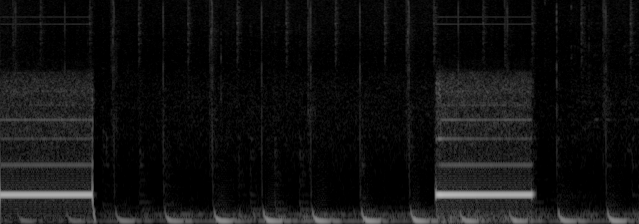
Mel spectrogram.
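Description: Telephone line tones while calling a number back: two steady humming tones about a second each, separated by a gap, over a regular low thumping pulse that runs throughout.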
